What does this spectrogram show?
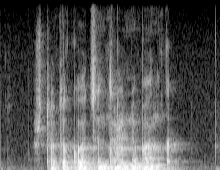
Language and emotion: Russian, neutral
